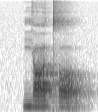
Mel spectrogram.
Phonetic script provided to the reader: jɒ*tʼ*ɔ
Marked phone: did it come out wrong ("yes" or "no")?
no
